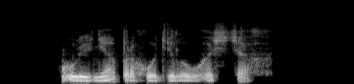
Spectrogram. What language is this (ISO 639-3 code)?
bel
